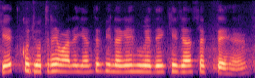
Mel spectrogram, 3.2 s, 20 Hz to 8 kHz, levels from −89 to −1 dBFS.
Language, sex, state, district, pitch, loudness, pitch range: Hindi, male, Arunachal Pradesh, Lower Dibang Valley, 195 Hz, -14 LUFS, 190-205 Hz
